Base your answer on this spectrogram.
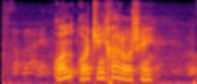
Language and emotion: Russian, neutral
